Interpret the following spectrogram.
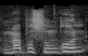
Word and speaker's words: Mapuzugun: Talleres Mapu Tsungun, es Mapu Tsungun con Z, no es Mapu Tsungun como lo vemos generalmente, sino que es Mapu Tsungun, como se pronuncia, .com.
